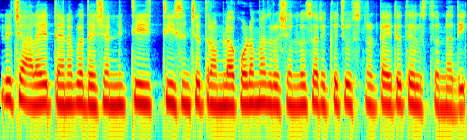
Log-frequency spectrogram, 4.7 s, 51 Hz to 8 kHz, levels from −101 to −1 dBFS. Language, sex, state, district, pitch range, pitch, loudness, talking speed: Telugu, female, Andhra Pradesh, Krishna, 180-195 Hz, 190 Hz, -13 LUFS, 165 wpm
